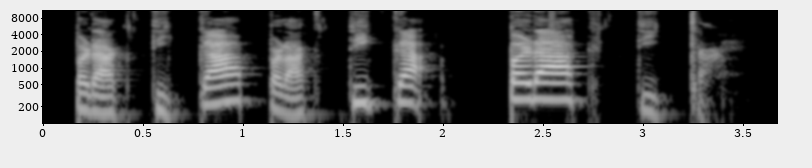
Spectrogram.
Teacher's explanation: la sílaba tónica igualmente está en la antepenúltima sílaba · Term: palabra esdrújula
